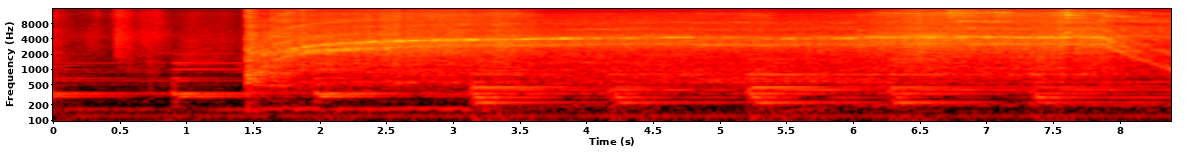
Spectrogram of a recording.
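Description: Skilsaw electric miter saw switched on about a second and a half in: its motor whine rises quickly, then holds steady as the blade cuts through a loaf of bread, and starts to wind down at the very end. Piano music plays underneath.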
